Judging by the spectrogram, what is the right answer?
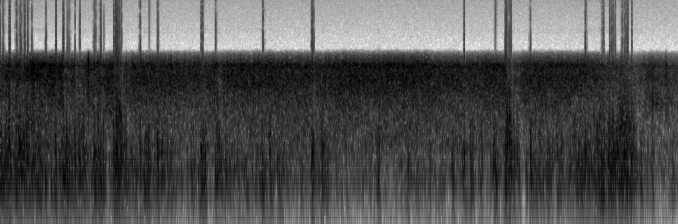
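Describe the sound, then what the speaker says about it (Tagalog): Strong typhoon wind from Typhoon Falcon blows in a loud, continuous, gusting roar with rustling and buffeting throughout. "Pakikinig po mga kaibigan itong mga hangin."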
